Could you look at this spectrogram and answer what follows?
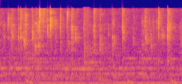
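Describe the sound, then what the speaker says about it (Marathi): Mustard seeds crackling and popping in hot oil, a dense close sizzle with quick scattered pops over a low steady hum. "मोहरी इथे छान तडतडतीये।"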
